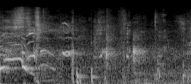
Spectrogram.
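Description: A dog whines and yips in short, high-pitched bursts, a few quick yelps breaking up a thin, wavering whimper, moderately loud over a faint background.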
